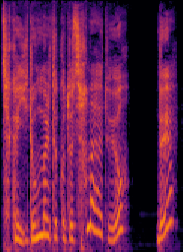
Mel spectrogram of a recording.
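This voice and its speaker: A grieving young daughter, tearful yet firm and confrontational, as a woman puts her on. Her voice is slightly high, recorded close and dry, with soft music in the background. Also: very animated, fairly quick, breathy edge, no echo. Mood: upset. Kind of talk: storytelling drama voice acting.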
